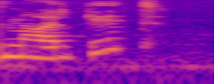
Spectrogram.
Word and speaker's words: Margit: Mar Sig Sig so Margaret is marget it's the lady's name Margaret marget and island is siget sigat Sig so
